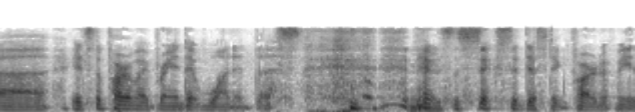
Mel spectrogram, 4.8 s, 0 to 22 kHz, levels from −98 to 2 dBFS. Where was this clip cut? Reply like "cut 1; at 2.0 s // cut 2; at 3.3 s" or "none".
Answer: cut 1; at 1.4 s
